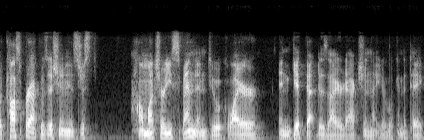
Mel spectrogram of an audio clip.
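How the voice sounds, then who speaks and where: This is a normal speaking voice with an American accent at a fairly quick pace. Pitch variation is ordinary, and the background is quiet. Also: man. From US Upper Midwest, rural North Dakota. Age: 30s. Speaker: marketing company founder. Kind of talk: podcast interview.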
